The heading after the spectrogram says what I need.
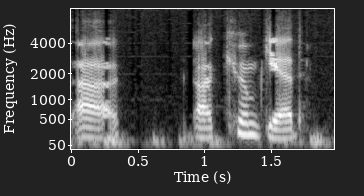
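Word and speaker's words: Cwmgiedd: I'm going to call it Chamagin. Welshland. I looked it up and I heard somebody pronounce it. It's Cumgid. Cumgid? Mm-hmm. Cumgid. That makes sense. So W similar W's to a U.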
